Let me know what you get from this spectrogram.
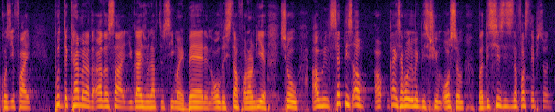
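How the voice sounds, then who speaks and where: A man's voice: sits high, warm tone. A young man from Kenya with a coastal Kenyan accent, chatting casually to camera from his bedroom about his hobby and often calling his viewers guys. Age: young adult. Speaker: pigeon-keeping vlogger. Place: bedroom with a desk.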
